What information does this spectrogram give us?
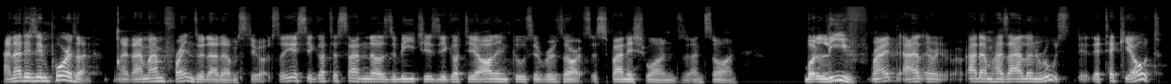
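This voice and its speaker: A man's voice: mid-range voice, brisk, fairly bright tone. A young Jamaican man with a Jamaican accent hosting a casual livestream, reading viewer comments aloud and reacting with enthusiasm. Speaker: livestream host.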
